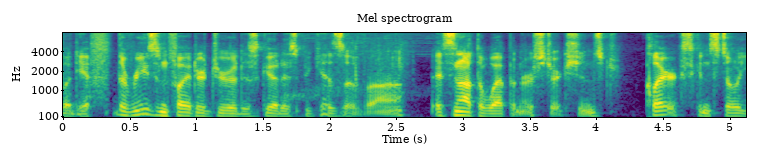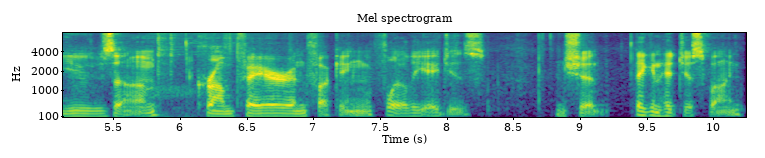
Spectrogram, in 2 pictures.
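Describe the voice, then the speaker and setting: Moderate-paced speech with vocal fry and very wide pitch swings. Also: man, fairly low pitch for a man. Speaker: video game streamer. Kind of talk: casual gameplay commentary.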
